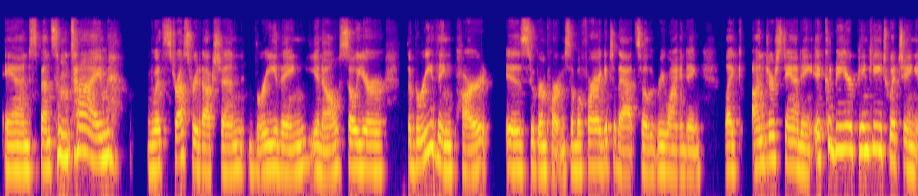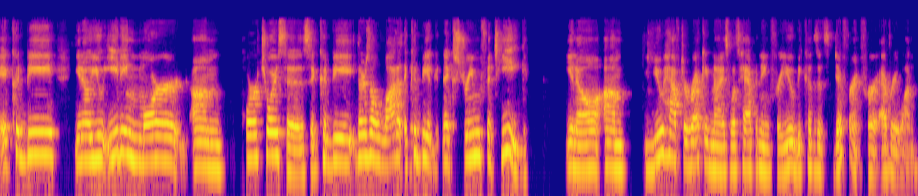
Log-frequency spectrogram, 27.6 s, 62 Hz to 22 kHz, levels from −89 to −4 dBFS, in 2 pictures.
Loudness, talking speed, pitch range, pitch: -15 LUFS, 165 wpm, 140-190 Hz, 155 Hz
